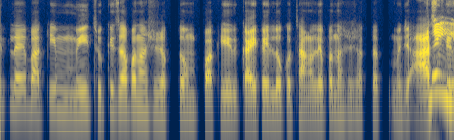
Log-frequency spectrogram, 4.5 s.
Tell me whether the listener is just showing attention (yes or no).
no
